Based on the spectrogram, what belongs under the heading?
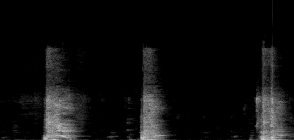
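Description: Three short, forceful bursts of air with brief catches before them, about a second apart; a series of mild sneezes.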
